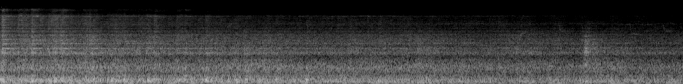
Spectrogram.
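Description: Broad-gauge freight train's open wagons rolling away on the track, the rumble of wheels on rail fading steadily as the end of the train recedes.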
